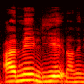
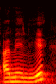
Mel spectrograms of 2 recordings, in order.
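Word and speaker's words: Amélie: 때는 어떻게 읽으시면 되냐면 모음 다음에 붙어있는 이는 발음이 없어요. 발음하지 않아요. 그렇기 때문에 앞에 여기까지만 읽어주시면 되세요. 자, 읽어보실까요? 그래서 아메리까지 읽어주시면 돼요. 아메리. 자, 액센트 있으니까 에요. 자, 뒤에 거는 모음 다음에 붙은 거라서 발음이 없어요. 그래서 아멜리. 아멜리의 아니고 프랑스 이름, 여자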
